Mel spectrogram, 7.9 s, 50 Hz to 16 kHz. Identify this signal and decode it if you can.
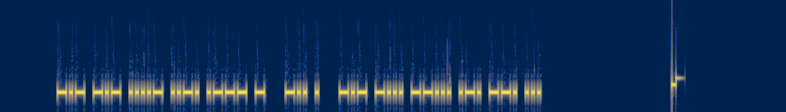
Morse code, heard as a keyed tone, about 40 wpm, 700 Hz. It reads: KK4FJT DE KB7RGS
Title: USA Callsign DE Callsign - 6 Characters - 40wpm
